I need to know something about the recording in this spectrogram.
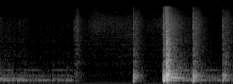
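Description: Drum kit playing a sparse intro to a song: about four separate snare and kick strokes, unevenly spaced, each ringing out, the loudest near the end.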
